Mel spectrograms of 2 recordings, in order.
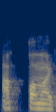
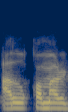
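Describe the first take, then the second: First: The L merges into a doubled Q sound. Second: The L sound is clearly pronounced before qamar. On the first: The speaker calls it wrong. "আক কমার কিন্তু আমরা বলি না" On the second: The speaker calls it right. "লামটাকে ঠিকভাবে উচ্চারণ করলাম"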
